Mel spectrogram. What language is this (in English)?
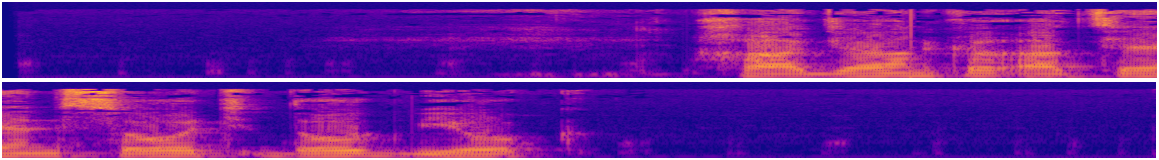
Ormuri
